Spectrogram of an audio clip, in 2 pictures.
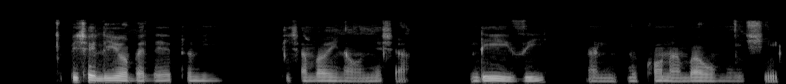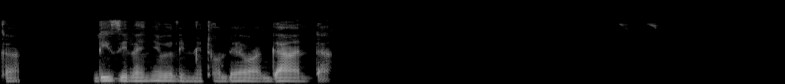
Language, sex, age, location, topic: Swahili, male, 18-24, Nakuru, agriculture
